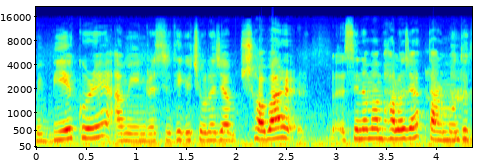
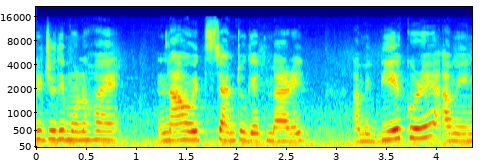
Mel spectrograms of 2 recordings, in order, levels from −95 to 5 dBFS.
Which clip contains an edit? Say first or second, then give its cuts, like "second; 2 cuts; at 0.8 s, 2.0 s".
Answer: first; 1 cut; at 2.0 s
